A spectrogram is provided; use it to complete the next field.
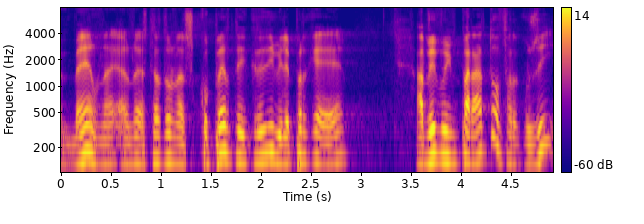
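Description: This man speaks with vocal fry and big swings in loudness. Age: 60s. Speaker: teacher and writer; teacher. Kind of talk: lecture. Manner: animated. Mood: passionate, expressive. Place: hall. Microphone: podium.

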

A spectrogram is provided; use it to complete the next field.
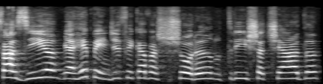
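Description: A woman speaks at a moderate pace with ordinary pitch variation on a very clean recording with a silent background. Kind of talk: interview on parenting.

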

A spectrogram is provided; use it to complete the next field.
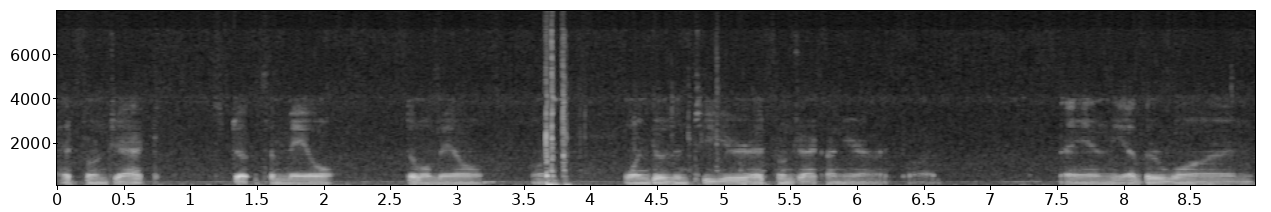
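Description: Monotone, flat speech with long, frequent pauses comes through dry with no echo, over noticeable background noise. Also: man, very deep, low pitch for a man, fairly slow pace. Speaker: vlogger. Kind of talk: casual tutorial. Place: home room. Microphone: headset.

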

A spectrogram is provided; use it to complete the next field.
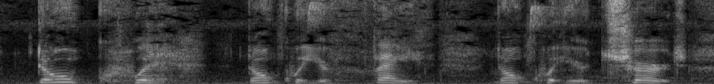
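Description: A man is speaking. Music plays in the background. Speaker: sign language teacher. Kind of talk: motivational tutorial vlog. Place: garden. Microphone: phone near.

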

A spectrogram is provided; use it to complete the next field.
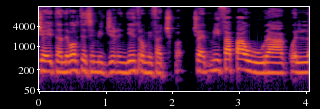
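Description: A woman's fairly low, dark, mellow voice, fairly slow and monotone with flat intonation, against a quiet background. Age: 50s. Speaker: YouTuber with Tourette syndrome; vlogger recounting past. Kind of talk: casual vlog monologue. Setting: at home, in bed. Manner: frequent vocal tics and sudden exclamations; halting, with many fillers. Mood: reflective, a bit agitated. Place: home room. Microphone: phone near.

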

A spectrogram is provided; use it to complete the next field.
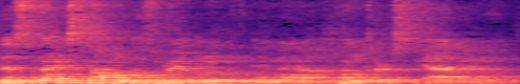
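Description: Over clear music in the background and strong room echo, a man talks at a moderate pace with fairly even intonation. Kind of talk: stage banter introducing a song. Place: hall.

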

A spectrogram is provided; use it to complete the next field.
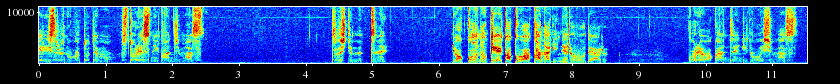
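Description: Soft-spoken, very slow whispering over noticeable background noise. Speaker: video creator. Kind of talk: calm reflective talk going through a personality list. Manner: soft close-mic ASMR whisper. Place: home room. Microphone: studio mic.

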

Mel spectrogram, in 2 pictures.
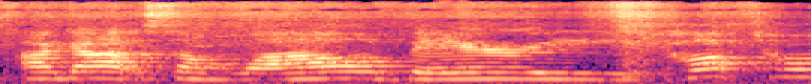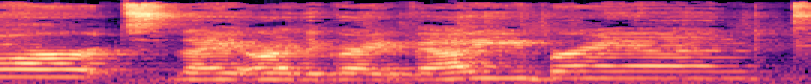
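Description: Slow, high-pitched speech from a woman, bright and sharp in tone, with audible room echo. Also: fairly even intonation.

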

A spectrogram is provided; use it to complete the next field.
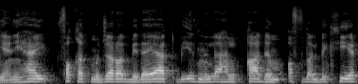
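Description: Speaking at a moderate pace, a man keeps a medium pitch and a monotone, flat intonation. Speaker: tech YouTuber. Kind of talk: vlog to camera. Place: home room. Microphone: lapel.

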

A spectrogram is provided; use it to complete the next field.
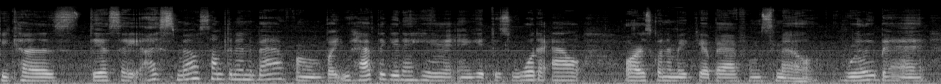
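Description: A woman speaks at a moderate pace over noticeable background noise. Her pitch is fairly low, with ordinary variation. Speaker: home cleaning vlogger. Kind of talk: casual vlog chat. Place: bathroom. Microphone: camera far.

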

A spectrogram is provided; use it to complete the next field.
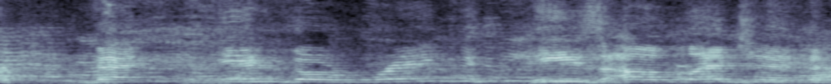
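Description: A man is speaking. Loud background noise runs behind him. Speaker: wrestling manager. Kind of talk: wrestling promo. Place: hall.

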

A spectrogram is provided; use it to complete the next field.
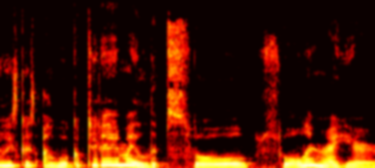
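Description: A woman with an American accent speaks at a moderate pace in a dark, mellow tone, her fairly high pitch carried by lively intonation.

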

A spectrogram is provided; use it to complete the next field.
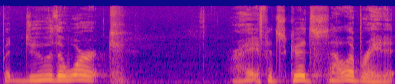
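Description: A man speaks with an American accent at a fairly slow pace. His pitch variation is ordinary. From US Midwest. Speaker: pastor. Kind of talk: sermon. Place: church. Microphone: headset.

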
